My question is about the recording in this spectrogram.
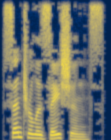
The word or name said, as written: centralizations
